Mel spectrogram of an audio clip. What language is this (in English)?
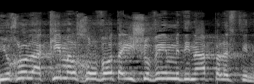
Hebrew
